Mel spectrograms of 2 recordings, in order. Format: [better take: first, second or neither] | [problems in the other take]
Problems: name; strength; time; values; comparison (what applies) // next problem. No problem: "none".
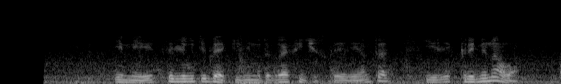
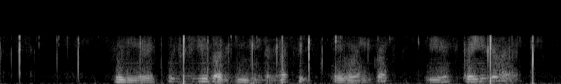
first | noise reduction (neural separator model SepFormer WHAMR!)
